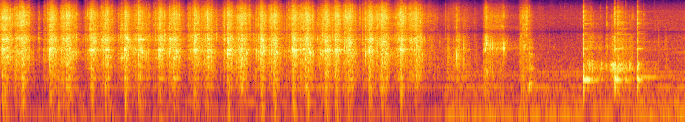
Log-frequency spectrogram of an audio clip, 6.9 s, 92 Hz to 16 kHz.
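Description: Ice rattles briskly inside a cocktail shaker as a gin martini, already chilled to 24 degrees, is given a gentle shake, in a steady, rapid rhythm for about four seconds, then stops, leaving a few scattered clinks and taps.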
